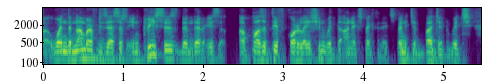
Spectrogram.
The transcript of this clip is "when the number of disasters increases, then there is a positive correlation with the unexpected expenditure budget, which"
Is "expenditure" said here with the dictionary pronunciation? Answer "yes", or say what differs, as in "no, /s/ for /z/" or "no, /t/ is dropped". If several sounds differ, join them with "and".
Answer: yes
